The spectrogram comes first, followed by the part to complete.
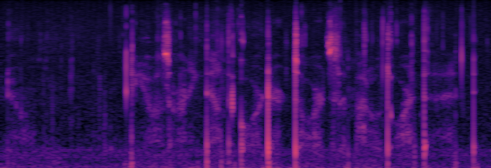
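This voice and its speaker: Over noticeable background noise, a whispered voice moves along rather slowly. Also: woman. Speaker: ASMR reader / whisper channel host. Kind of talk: ASMR book reading. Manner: whispered, soft.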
